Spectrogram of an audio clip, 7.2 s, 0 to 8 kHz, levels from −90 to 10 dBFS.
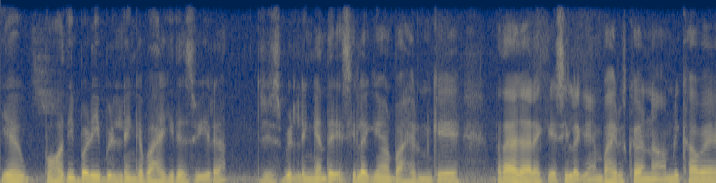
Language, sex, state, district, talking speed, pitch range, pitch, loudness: Hindi, male, Delhi, New Delhi, 320 wpm, 120-130 Hz, 125 Hz, -17 LUFS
